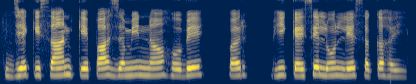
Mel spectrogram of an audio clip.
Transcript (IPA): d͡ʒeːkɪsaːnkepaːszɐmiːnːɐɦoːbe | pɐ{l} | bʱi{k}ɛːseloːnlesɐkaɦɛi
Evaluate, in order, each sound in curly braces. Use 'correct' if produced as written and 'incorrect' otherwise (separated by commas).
incorrect, correct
